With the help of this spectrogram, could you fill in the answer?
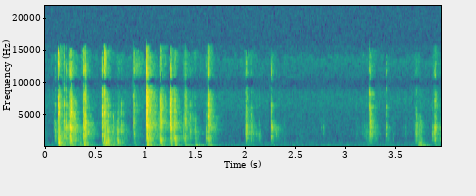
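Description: Fingertips of both hands type on a black plastic ergonomic split computer keyboard with a hollow housing, lying on a tablecloth. A quick, irregular clatter of short, dry key taps with a low, hollow thump comes in a dense burst for the first second and a half, then thins to sparser, softer taps before a final cluster near the end.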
